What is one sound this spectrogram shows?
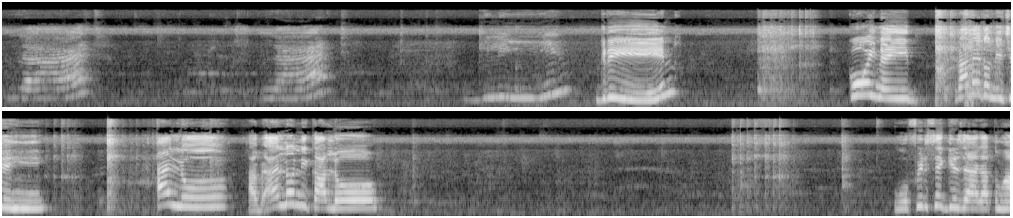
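A young girl talks and sings in a lively, close voice.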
